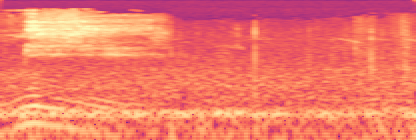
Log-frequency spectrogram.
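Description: A man speaks in a rough, low voice.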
